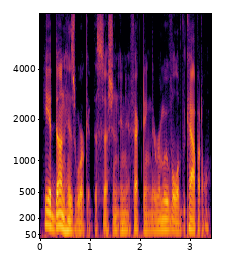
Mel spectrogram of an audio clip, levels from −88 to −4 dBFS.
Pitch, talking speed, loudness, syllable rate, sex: 95 Hz, 260 wpm, -21 LUFS, 6.6 syllables/s, male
